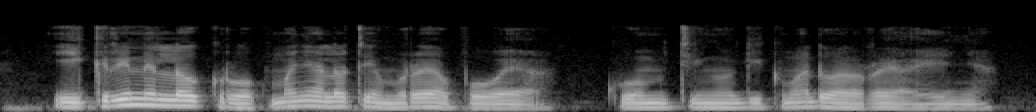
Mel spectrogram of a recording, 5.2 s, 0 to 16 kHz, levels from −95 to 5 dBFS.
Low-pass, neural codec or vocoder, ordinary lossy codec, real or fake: 7.2 kHz; none; MP3, 64 kbps; real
